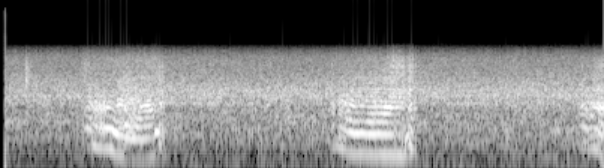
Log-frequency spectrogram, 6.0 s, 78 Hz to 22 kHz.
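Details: 2-month-old Ori-Pei puppy sleeping in his dog bed: two soft, whining, nasal snores a few seconds apart over steady background hum; snoring during sleep.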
